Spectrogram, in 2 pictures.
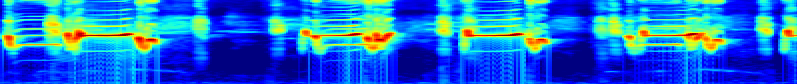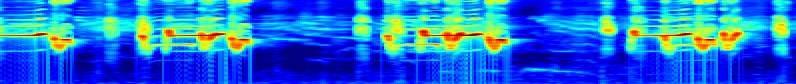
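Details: Prinia singing in the flowing 'ngalun' style with a clear voice, each phrase a high level whistle stepping down to a lower one, edged with dry buzzy notes, repeated around every second in otherwise quiet surroundings.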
